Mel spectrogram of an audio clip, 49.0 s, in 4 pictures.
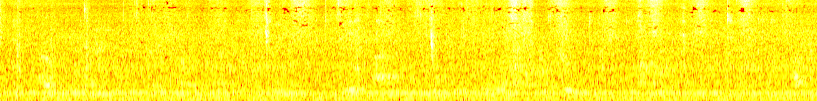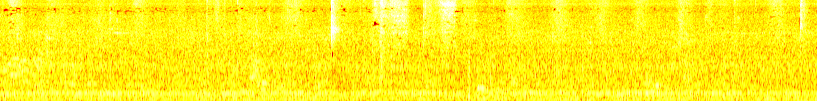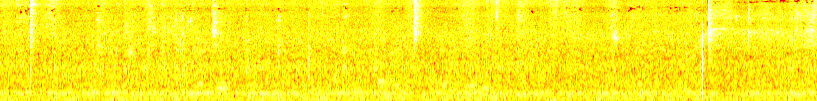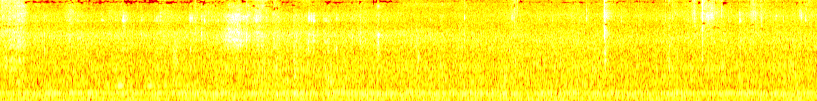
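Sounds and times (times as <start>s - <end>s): moist squishing of rice: 0.0s - 49.0s
steady low hum: 0.0s - 49.0s
close-up chewing: 25.7s - 49.0s
wet eating squishes: 31.8s - 49.0s.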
